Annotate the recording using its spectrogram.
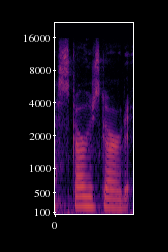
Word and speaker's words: Skarsgård: Yeah, Skarsgård.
